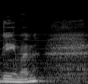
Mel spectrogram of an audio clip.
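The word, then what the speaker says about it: daemon: it's running the SMB demon here um it's spelled D a m o n it's pronounced demon and this is version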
